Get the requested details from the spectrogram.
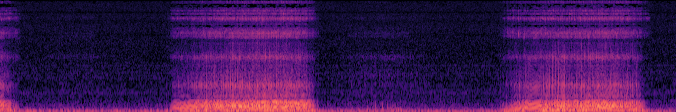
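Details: Two long, loud, low rattling snores on inhalation separated by quiet exhalation, about six breaths a minute; ordinary snoring recorded for ASMR.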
